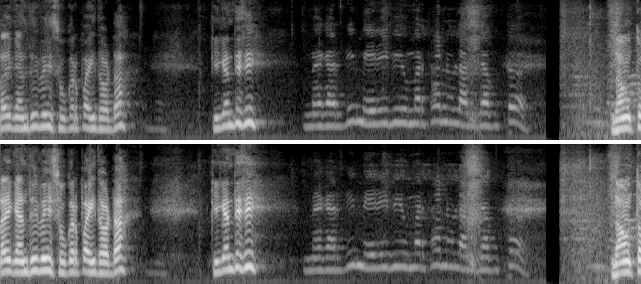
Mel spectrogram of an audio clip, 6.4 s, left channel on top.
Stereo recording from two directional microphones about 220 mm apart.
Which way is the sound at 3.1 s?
20° left (ahead or behind).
